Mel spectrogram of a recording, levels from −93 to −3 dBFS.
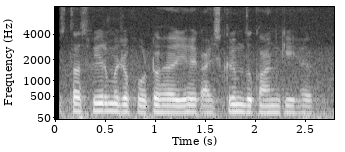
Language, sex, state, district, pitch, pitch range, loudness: Hindi, male, Chhattisgarh, Raipur, 140 Hz, 135-150 Hz, -13 LUFS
